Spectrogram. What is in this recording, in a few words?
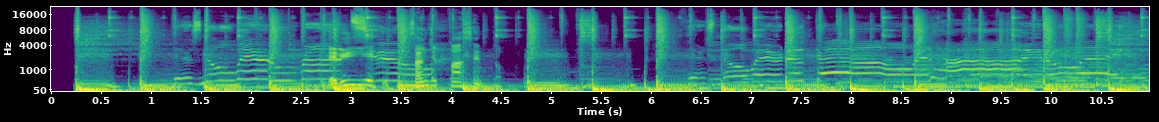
vocal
